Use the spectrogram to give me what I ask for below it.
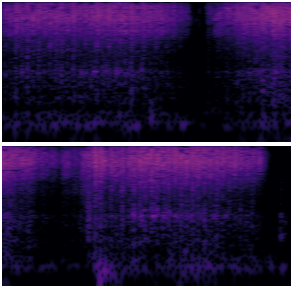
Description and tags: Rattles sounds, made with a shaker!
grains, noise, rattle, rattling, rythm, shake, shaked, shaker, shaking, snake, waggle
